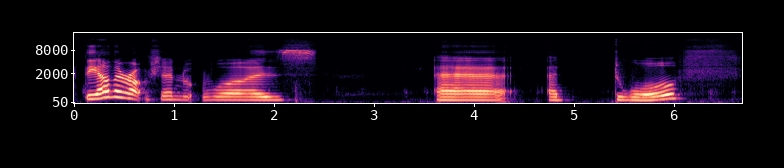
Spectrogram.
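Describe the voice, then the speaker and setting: A woman streamer chatting casually and greeting viewers by name, a bit snuffly from a cold. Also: mid-range voice. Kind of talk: casual chat with live chat.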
